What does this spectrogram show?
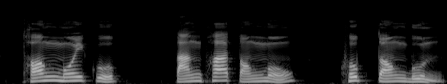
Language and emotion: Assamese, neutral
